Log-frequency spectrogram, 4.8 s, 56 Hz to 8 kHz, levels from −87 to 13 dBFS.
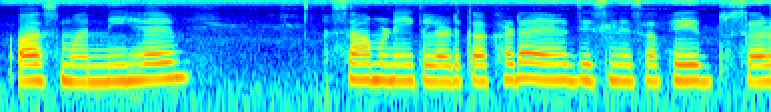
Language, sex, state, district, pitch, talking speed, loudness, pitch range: Hindi, female, Maharashtra, Gondia, 230 Hz, 125 wpm, -17 LUFS, 225-240 Hz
